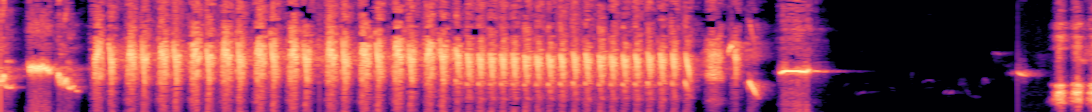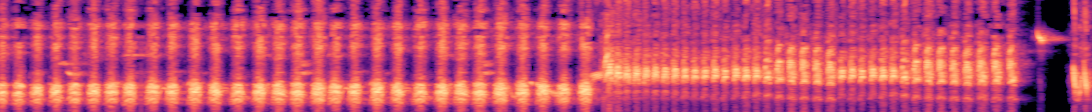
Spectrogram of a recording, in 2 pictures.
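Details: Marsh warbler giving a sharp, full-variation song for songbird training: long, harsh, buzzing rattles held for several seconds, with a short silence in the middle, then a higher rattle near the end.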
